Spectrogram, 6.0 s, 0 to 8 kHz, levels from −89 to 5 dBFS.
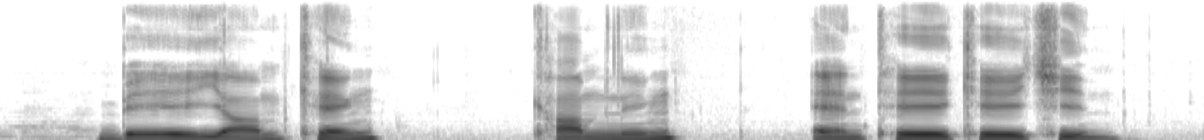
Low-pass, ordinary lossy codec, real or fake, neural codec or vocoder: none; none; real; none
